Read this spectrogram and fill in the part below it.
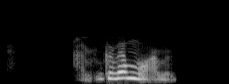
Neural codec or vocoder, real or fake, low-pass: autoencoder, 44.1 kHz, a latent of 192 numbers a frame, MeloTTS; fake; 3.6 kHz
